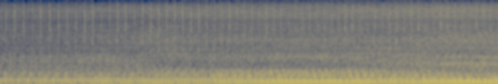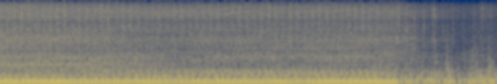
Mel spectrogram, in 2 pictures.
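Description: Steady idle with a fast, light tick riding over a heavy low hum; a top-end tick of unknown cause, possibly valvetrain.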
